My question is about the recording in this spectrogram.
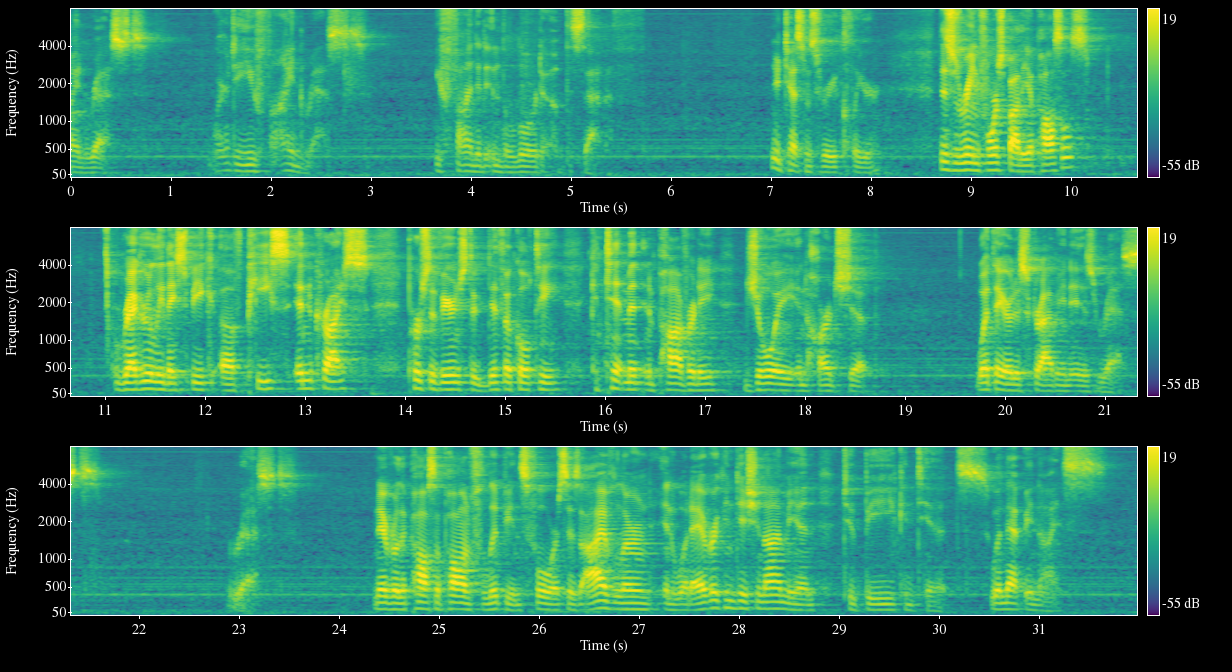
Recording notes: Sermon preached at East Frankfort Baptist Church on October 12, 2021 during evening worship.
